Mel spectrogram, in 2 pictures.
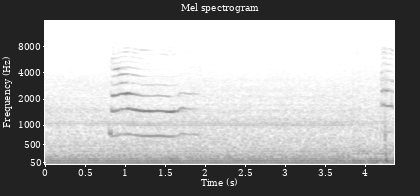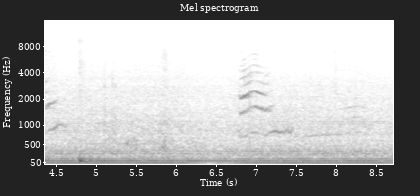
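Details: Kuro the kitten meows three times, spaced a few seconds apart. The first is a long, steady tone; the second is short and rising; the last dips slightly. A soft knock and a low background hum are also heard.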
